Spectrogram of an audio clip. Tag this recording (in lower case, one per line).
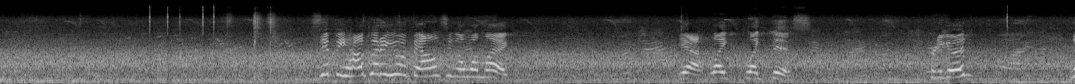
speech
